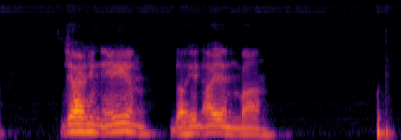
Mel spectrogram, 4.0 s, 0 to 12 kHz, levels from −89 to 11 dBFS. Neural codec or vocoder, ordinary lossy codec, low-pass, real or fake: codec, 32 kHz, 1.9 kbps, SNAC; MP3, 96 kbps; 10.8 kHz; fake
